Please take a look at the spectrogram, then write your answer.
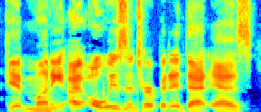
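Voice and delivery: usual speaking voice

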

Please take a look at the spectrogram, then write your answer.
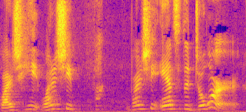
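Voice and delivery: a mock-outraged rant about the door; exasperated outburst. Telling the story, replaying her outrage at the owner. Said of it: "I'm like".

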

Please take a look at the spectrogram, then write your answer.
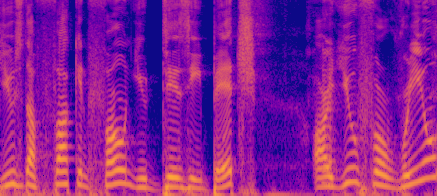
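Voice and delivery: loud, slow disbelief; exasperated scolding. Retold or imitated. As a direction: stretch the insult out, fed up. Acts out scolding the girlfriend.

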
